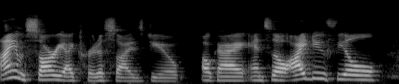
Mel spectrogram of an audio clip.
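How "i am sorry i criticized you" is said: usual speaking voice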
